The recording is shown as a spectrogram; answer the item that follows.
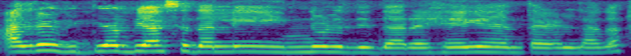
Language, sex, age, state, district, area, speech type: Kannada, female, 18-30, Karnataka, Kolar, rural, spontaneous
